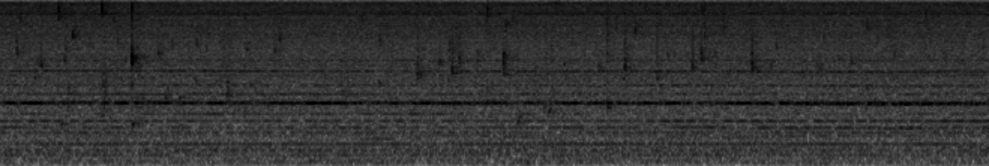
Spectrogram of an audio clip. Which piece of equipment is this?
pump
